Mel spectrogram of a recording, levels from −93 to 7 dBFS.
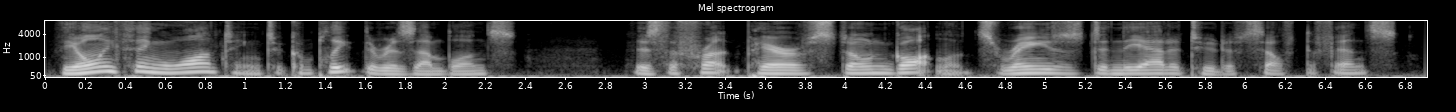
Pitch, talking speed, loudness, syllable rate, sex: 145 Hz, 190 wpm, -20 LUFS, 6.1 syllables/s, male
